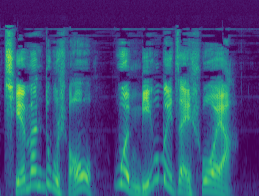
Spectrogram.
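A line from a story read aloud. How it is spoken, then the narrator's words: Calling out to stop. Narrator (Chinese): 彭连虎拦叫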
